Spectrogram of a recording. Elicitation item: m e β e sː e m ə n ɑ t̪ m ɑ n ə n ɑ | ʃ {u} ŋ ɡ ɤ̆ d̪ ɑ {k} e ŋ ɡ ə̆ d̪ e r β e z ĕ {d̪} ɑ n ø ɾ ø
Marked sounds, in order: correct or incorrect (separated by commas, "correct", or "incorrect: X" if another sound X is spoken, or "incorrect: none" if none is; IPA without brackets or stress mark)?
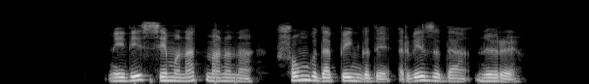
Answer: incorrect: o, incorrect: p, correct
